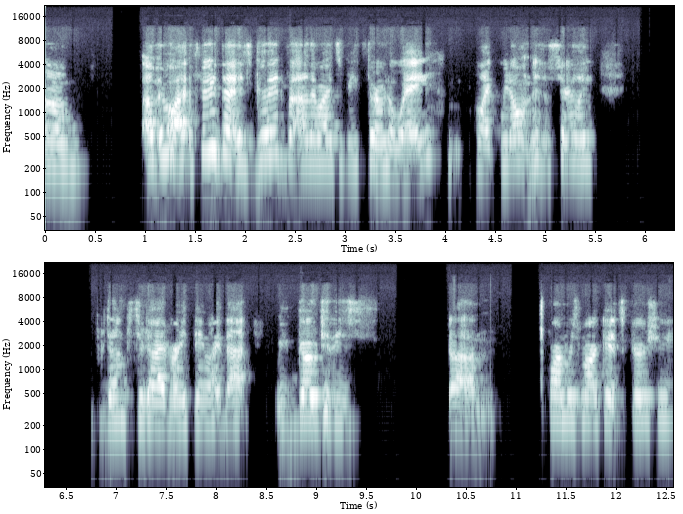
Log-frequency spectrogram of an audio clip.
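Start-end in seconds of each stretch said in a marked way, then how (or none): 0.0-8.3 trembling, shaky, nervous voice, rushed. Presenting a food rescue group to an audience, nervous, shaking voice. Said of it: "I know my voice is shaking".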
